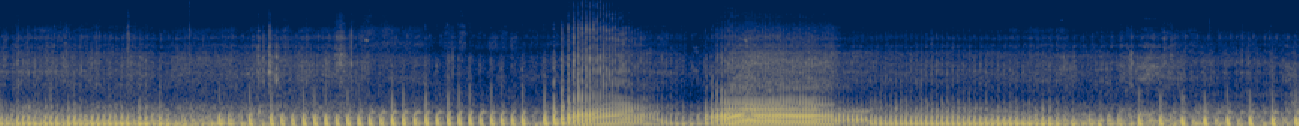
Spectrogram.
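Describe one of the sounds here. A pit bike engine chugs and pops at low revs.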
